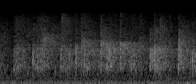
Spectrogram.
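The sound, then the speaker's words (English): An audience in church claps its hands to the Lord. The clapping is soft and uneven, swelling in several short bursts over a low, steady background. “In Jesus' name, let's clap our hands to the Lord.”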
